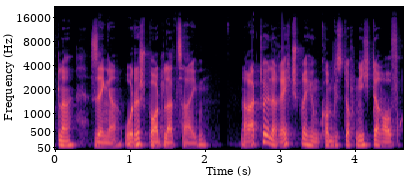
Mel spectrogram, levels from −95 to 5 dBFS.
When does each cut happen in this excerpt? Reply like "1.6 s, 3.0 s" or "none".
none

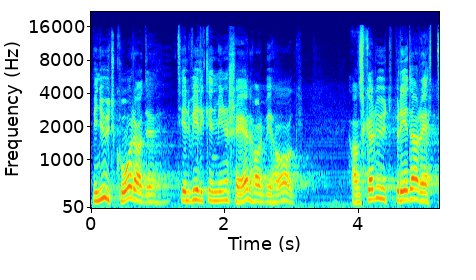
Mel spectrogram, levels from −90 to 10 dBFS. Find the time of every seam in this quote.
3.8 s

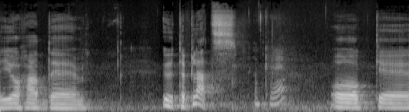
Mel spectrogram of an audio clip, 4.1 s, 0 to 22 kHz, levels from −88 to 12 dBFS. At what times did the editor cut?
none

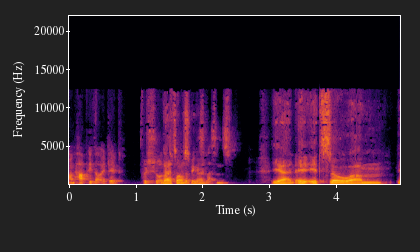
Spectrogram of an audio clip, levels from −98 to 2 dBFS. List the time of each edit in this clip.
none

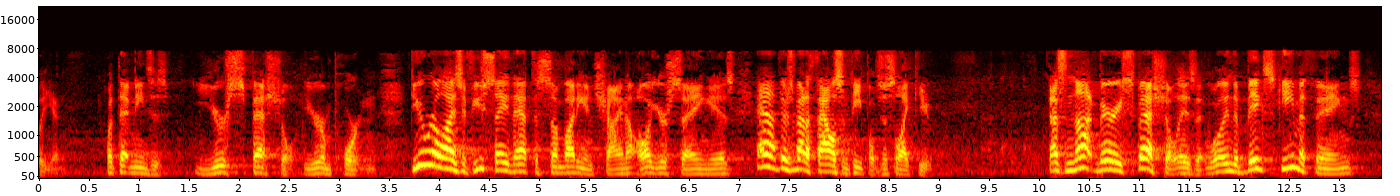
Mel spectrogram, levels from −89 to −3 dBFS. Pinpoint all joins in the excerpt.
none

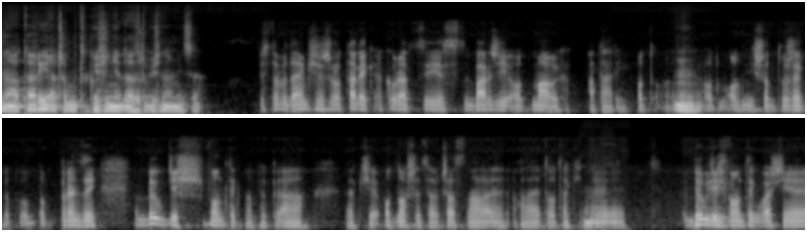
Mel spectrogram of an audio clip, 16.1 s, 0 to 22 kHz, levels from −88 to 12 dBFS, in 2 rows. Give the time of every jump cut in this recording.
7.4 s, 13.8 s

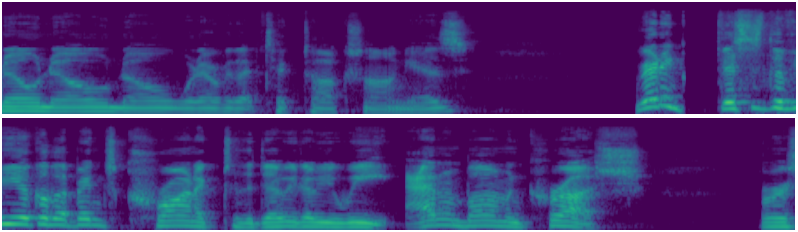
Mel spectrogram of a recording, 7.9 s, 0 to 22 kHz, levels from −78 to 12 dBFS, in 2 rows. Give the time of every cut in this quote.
3.4 s

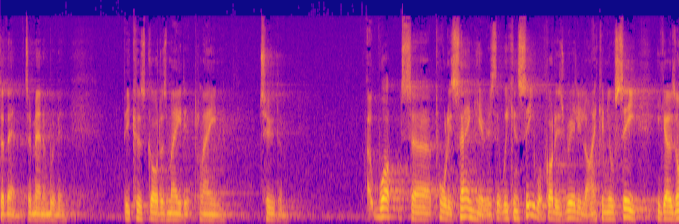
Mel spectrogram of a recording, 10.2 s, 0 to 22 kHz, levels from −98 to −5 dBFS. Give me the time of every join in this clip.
none

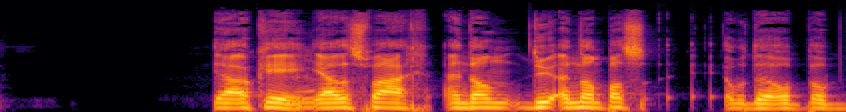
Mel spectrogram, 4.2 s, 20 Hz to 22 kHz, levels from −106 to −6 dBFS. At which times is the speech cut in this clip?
none

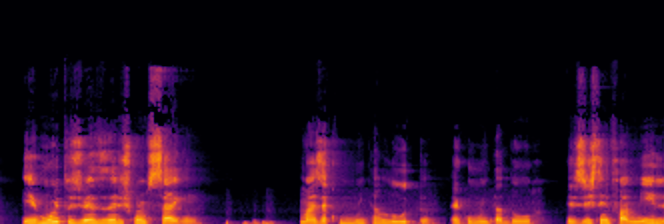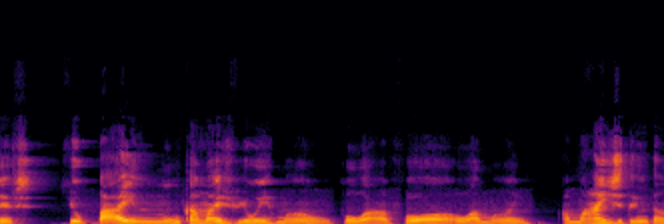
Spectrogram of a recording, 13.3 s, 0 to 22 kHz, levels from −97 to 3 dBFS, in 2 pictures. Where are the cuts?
4.5 s, 10.1 s

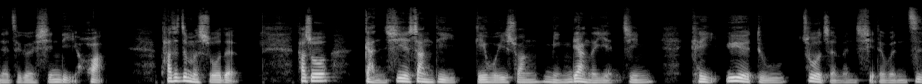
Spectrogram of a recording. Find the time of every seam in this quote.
none

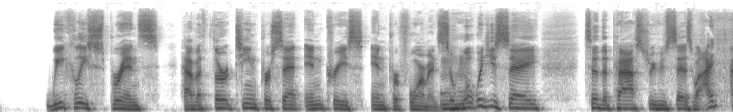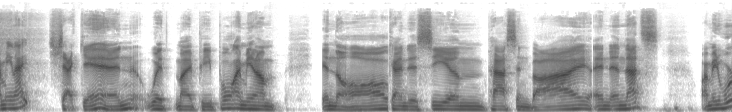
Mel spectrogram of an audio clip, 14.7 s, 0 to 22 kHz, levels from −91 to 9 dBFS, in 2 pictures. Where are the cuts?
11.2 s, 13.2 s

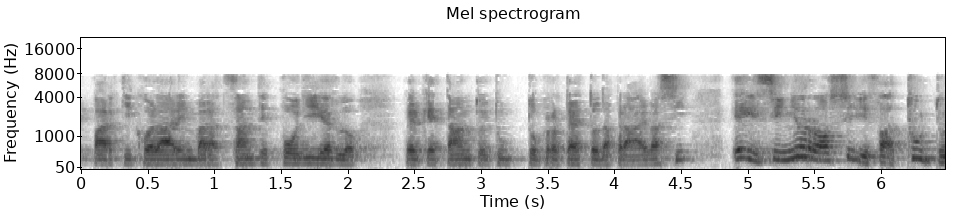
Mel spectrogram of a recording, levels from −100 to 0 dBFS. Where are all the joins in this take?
4.8 s

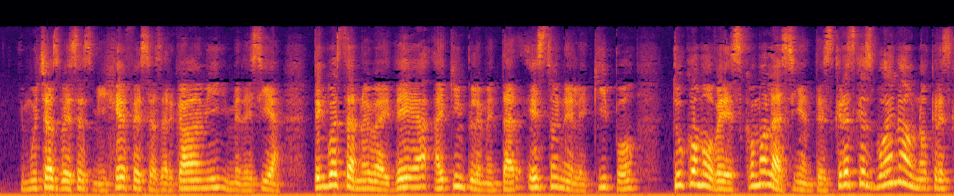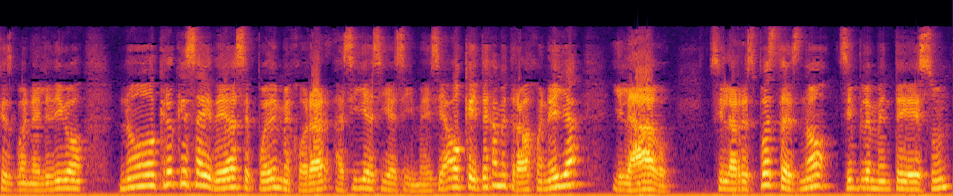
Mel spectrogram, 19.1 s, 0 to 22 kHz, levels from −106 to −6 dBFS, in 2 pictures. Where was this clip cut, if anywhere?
16.6 s, 17.9 s

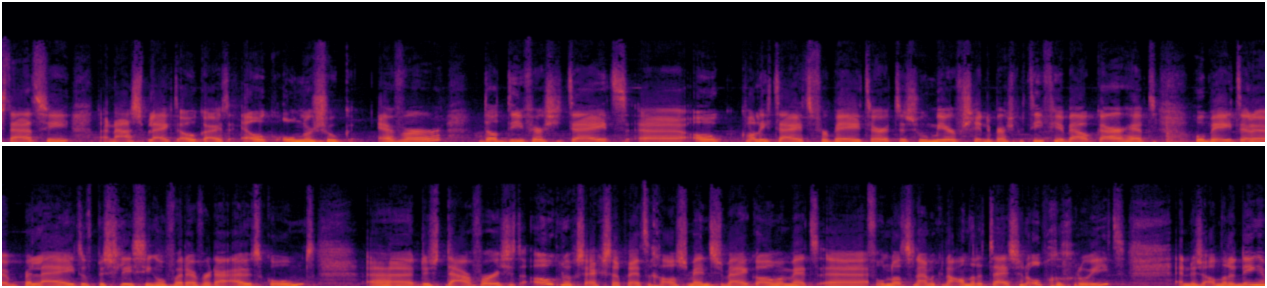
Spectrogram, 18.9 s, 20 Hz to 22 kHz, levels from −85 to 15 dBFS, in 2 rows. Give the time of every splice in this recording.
14.6 s, 16.0 s

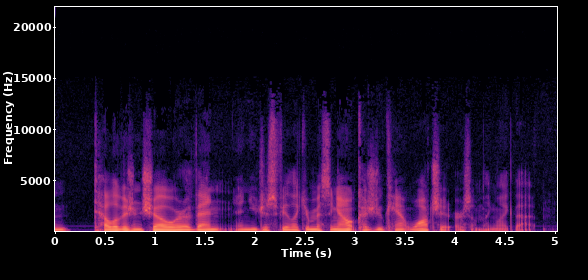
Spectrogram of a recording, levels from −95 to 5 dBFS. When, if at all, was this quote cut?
none

